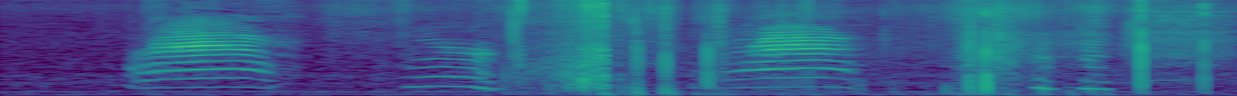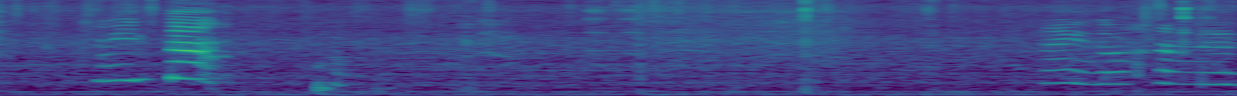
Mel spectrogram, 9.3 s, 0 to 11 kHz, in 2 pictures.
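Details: At feeding time on 6 January 2024, a household cat, one of three including an Abyssinian, a Munchkin and a tabby, gives two loud drawn-out meows, then softer short chirping mews, while a woman talks and clatters and thumps sound.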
